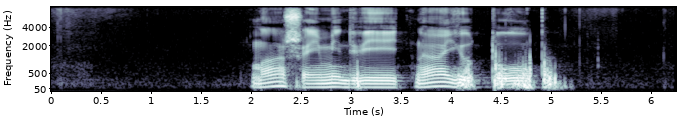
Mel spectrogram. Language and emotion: Russian, sad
